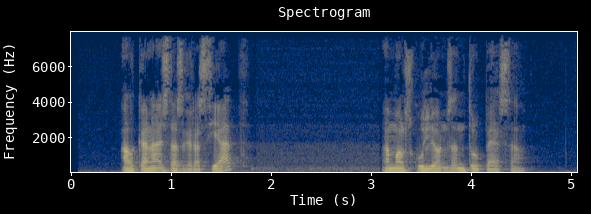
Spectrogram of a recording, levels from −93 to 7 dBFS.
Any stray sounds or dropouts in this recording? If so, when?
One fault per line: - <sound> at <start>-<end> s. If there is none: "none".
none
